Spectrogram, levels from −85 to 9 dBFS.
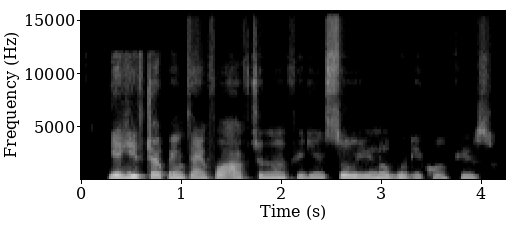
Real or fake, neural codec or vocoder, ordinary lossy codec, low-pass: fake; codec, 32 kHz, 1.9 kbps, SNAC; Opus, 32 kbps; 14.4 kHz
